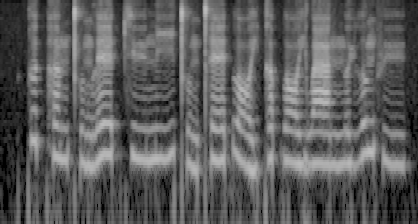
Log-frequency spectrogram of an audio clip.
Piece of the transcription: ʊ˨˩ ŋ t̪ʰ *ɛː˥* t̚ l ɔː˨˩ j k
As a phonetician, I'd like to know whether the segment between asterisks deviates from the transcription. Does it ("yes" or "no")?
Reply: yes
